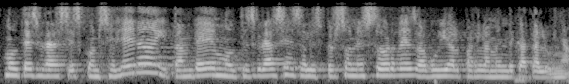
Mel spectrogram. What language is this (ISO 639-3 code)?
cat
